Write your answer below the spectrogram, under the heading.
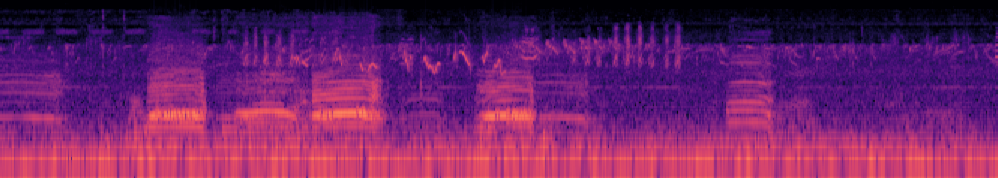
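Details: A herd of village cattle with coats from light brown to jet black lows repeatedly in a lush green rice field at morning, overlapping rich moos in quick succession while birds twitter busily overhead.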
